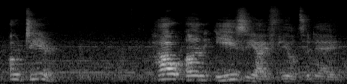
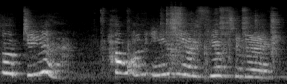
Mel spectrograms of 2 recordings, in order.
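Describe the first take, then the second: First: It is said in the narrator's own voice. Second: It is said in Little Red's character voice.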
